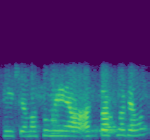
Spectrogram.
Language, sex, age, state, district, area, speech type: Marathi, male, 18-30, Maharashtra, Buldhana, urban, conversation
